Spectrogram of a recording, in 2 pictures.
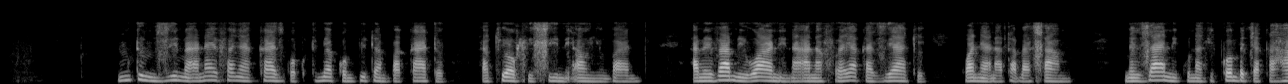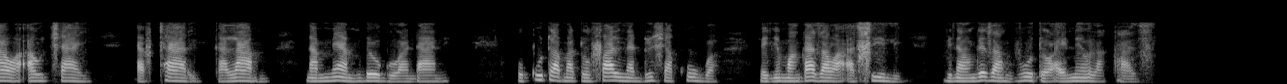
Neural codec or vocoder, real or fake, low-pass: vocoder, 22.05 kHz, 80 mel bands, HiFi-GAN; fake; 7.2 kHz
